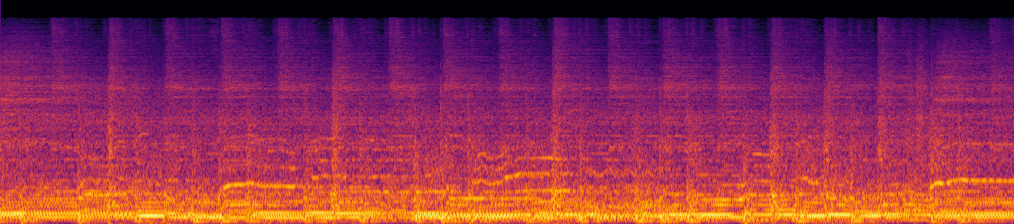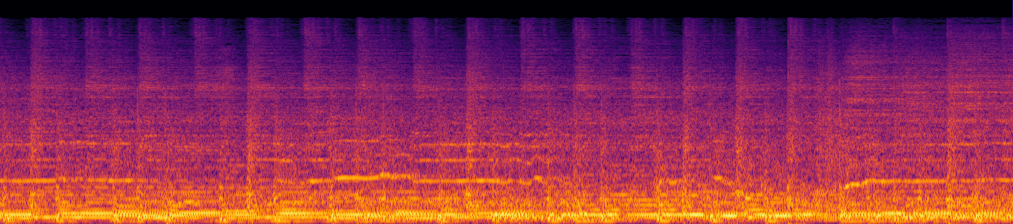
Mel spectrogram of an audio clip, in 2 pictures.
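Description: Rock band playing live: electric guitars and drum kit keeping a steady beat under a singer holding long notes.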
